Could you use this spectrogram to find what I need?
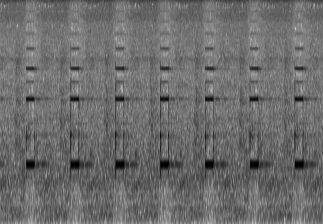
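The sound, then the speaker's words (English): Medical monitors taped to a patient's chest, arms and head beep faster, in a steady, regular rhythm, seven short electronic tones a little under a second apart, clear over a faint background hum. “The monitors, taped to Archie's chest, arms, and head, beeped faster”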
